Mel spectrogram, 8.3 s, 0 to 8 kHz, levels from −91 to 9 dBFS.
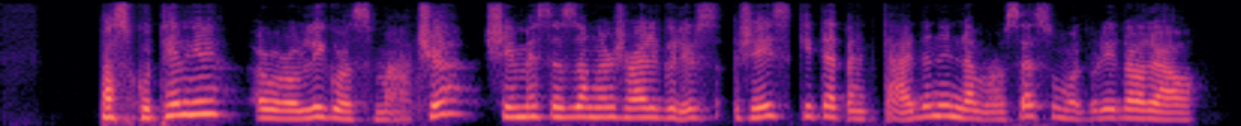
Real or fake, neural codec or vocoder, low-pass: fake; codec, 16 kHz in and 24 kHz out, 0.4 kbps, LongCat-Audio-Codec, fine tuned four codebook decoder; 7.2 kHz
